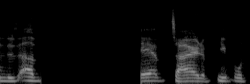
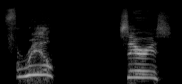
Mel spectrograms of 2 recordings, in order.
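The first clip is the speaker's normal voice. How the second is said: high, disbelieving squeak; mock shock, pitched way up; sarcastic high-pitched disbelief; incredulous; slower than usual. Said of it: "I'm like".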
